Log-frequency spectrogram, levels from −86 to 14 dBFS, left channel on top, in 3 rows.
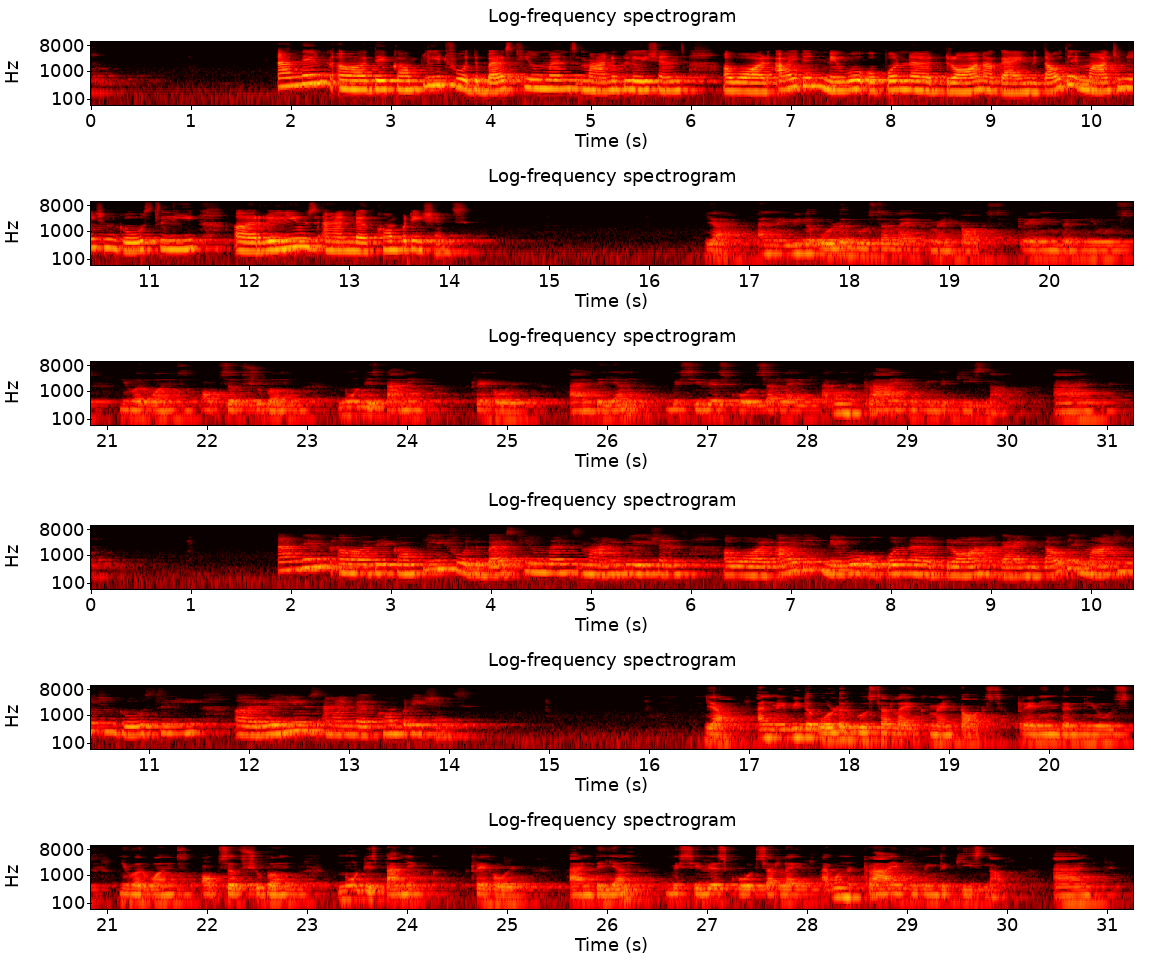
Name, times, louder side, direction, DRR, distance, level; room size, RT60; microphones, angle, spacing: voice 1, 1.9-14.2, left 6 dB, 75° left, 10 dB, 0.3 m, -30 dB
voice 2, 16.6-20.8 21.1-22.9 23.3-24.2 24.7-25.2 25.6-30.0 30.5-30.9, right 3 dB, 55° right, 9 dB, 0.3 m, -35 dB
6.2 x 2.2 x 3.5 m, 1.4 s
head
